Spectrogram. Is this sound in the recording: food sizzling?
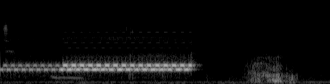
no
